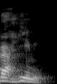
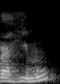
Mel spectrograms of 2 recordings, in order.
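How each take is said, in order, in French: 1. Le mot finit par une voyelle i ajoutée. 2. Le mot finit par une voyelle u ajoutée. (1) "On ne dit pas rahimi" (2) "On ne dit pas rahimu"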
